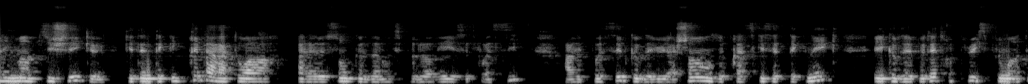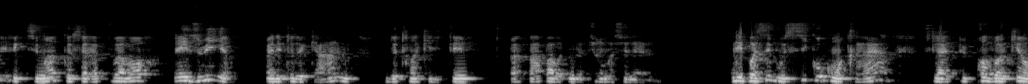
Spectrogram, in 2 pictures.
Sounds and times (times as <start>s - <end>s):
Speech: 0.0s - 16.8s, 17.6s - 20.5s.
